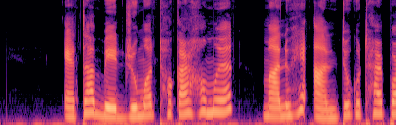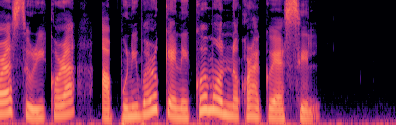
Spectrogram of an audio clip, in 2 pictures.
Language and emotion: Assamese, surprised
